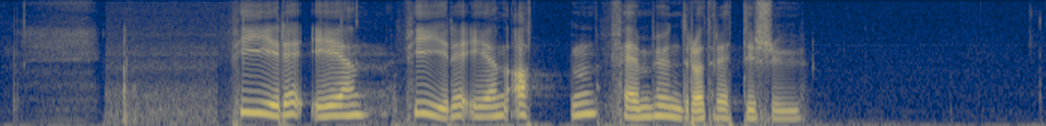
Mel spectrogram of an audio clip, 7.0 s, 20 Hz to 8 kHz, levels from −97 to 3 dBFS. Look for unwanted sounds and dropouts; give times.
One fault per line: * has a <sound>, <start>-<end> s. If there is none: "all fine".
* has a laugh, 0.8-1.0 s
